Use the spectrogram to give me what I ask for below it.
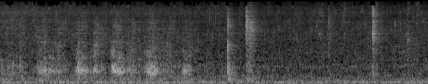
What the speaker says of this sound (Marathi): तेलामध्ये मस्त पकलं आता आपण याच्यामध्ये आपले पावडर मसाले टाकू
